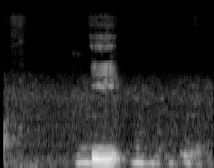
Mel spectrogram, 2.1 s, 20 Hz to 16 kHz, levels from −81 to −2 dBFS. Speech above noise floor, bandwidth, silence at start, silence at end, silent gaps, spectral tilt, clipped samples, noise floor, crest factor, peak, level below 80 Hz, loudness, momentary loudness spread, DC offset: 30 dB; 7.4 kHz; 0.05 s; 0.15 s; none; -8 dB/octave; under 0.1%; -49 dBFS; 16 dB; -6 dBFS; -52 dBFS; -19 LUFS; 21 LU; under 0.1%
